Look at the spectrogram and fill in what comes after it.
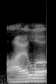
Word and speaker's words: Islay: It's spelled I S L A Y. Um, so it's it looks like Islay, but it sounds like Isla.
